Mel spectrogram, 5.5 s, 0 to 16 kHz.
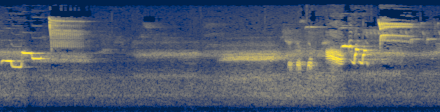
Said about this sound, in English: Maybe a wood thrush sounds like a recorder, maybe. Is that EOLA? And then it has a little trill at the end. I think I have a wood thrush number 13. It could potentially be it.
